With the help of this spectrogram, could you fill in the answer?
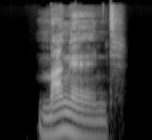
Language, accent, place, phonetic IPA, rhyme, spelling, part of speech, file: German, Germany, Berlin, [ˈmaŋl̩nt], -aŋl̩nt, mangelnd, verb, De-mangelnd.ogg
- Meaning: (verb) present participle of mangeln; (adjective) lacking, wanting, insufficient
